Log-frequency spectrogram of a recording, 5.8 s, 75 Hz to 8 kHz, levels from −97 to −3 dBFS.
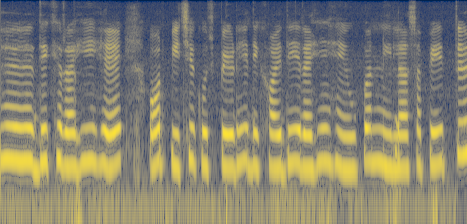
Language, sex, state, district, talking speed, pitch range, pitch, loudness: Hindi, female, Odisha, Malkangiri, 155 wpm, 250-275 Hz, 260 Hz, -13 LUFS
